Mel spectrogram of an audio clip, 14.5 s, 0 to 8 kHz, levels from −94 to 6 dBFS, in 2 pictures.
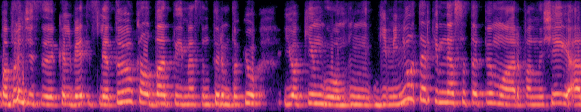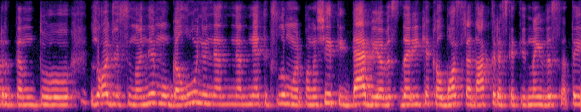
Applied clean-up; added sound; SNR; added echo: none; none; none; none.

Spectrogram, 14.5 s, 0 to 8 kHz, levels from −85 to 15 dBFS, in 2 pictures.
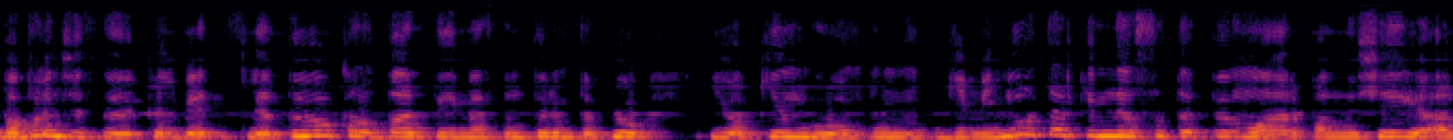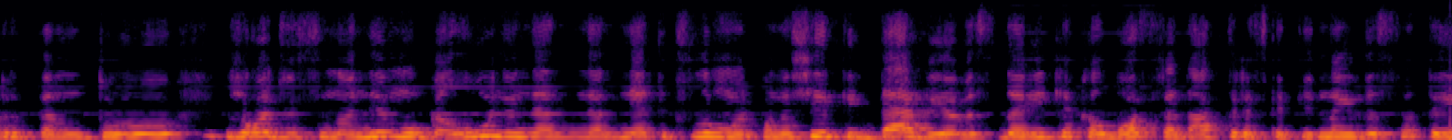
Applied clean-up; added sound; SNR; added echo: neural mask model DeepFilterNet 3.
